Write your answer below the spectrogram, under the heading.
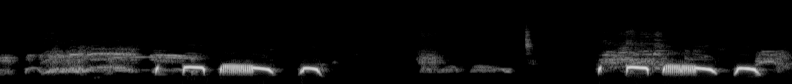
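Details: Quick cooing from a decoy spotted dove meant to excite wild doves: two full phrases of short, flat, throbbing and downward-bending coos, with a softer, buzzy background call between and beneath them.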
